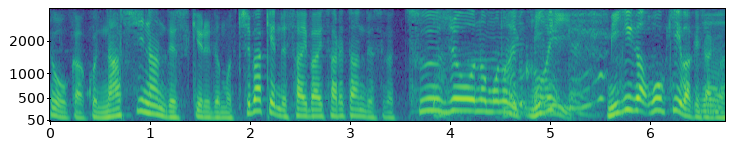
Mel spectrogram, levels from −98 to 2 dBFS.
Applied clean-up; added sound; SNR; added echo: none; none; none; none.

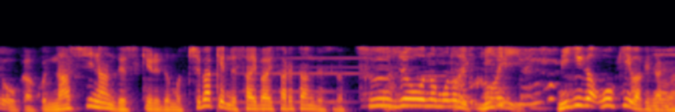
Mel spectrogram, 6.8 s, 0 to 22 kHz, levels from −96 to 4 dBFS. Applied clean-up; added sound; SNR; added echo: classical method log-MMSE.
